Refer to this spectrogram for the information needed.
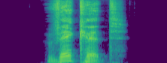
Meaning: second-person plural subjunctive I of wecken
- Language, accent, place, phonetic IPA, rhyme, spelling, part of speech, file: German, Germany, Berlin, [ˈvɛkət], -ɛkət, wecket, verb, De-wecket.ogg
